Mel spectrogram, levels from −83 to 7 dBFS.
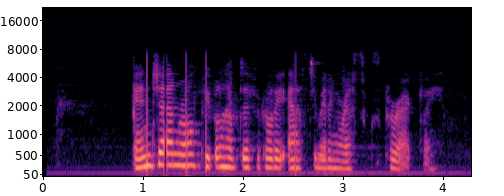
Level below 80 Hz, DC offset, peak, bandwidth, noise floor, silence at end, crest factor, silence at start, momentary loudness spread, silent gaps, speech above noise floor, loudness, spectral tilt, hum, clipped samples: -52 dBFS; under 0.1%; -4 dBFS; 7.4 kHz; -53 dBFS; 0.35 s; 16 dB; 0.9 s; 16 LU; none; 34 dB; -19 LUFS; -7 dB/octave; none; under 0.1%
